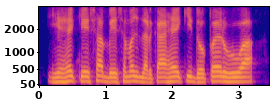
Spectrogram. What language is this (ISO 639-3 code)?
hin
